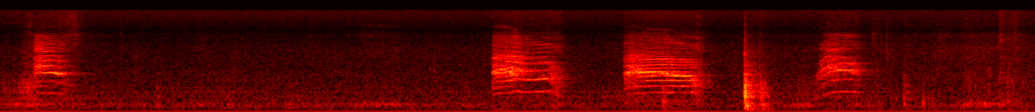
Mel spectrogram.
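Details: Faline, a domestic cat being trained indoors to obey commands, gives four distinct harmonic meows, the first short and the later ones longer and wavering, separated by quiet pauses, with one sharp click partway through.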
